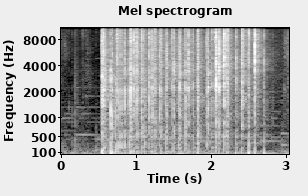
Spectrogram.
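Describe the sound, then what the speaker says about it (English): Playing cards shuffled by hand during a self-working card trick, a rapid riffling flutter of many quick snaps that starts abruptly and runs close and fairly loud for a few seconds, with no talk over it. "Now those cards are shuffled"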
